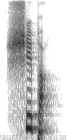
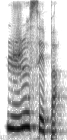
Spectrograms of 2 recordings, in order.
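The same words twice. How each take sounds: First: "Je" and "sais" merge into one "ch" sound. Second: "Ne" is dropped; "je" and "sais" stay separate. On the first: It is the fast, most informal version. "Le son j et s se transforment en ch quand ils entrent en contact" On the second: It is more informal. "devient je sais pas"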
